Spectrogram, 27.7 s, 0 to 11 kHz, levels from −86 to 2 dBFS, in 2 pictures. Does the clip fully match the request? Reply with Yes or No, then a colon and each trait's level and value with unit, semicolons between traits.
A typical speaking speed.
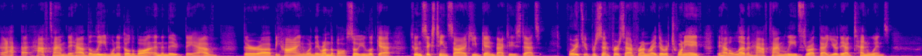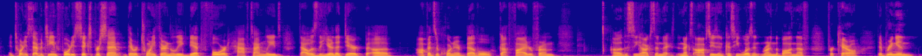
No: fast, 225 wpm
